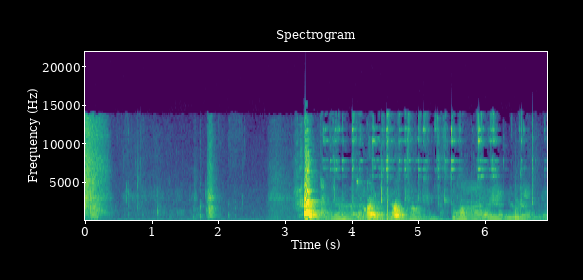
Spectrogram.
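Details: After near silence, a sudden thump, then two dogs playfighting on a bed at bedtime break into short wavering whines and low snarling growls, trading sounds in a prey-predator style game.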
